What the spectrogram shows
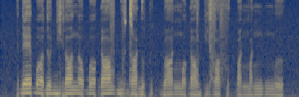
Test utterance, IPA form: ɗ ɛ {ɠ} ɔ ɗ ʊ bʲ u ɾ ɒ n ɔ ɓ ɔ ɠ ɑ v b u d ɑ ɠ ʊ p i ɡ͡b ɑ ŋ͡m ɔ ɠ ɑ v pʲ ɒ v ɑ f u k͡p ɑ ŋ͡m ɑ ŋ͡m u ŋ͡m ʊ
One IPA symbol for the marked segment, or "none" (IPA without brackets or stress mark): ɓ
